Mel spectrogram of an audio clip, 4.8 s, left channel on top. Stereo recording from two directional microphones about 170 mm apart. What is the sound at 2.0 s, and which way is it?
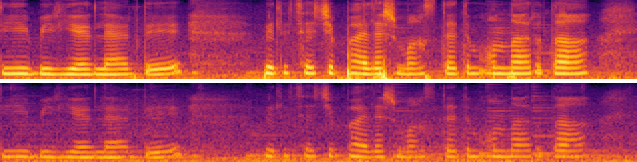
A woman's voice, 55° left (ahead or behind).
